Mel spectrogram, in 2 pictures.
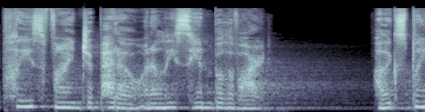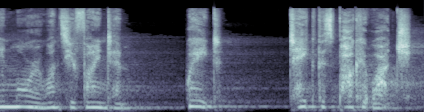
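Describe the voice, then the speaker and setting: A woman plays a mysterious young female guide from a video game, gentle and sorrowful. Her voice is soft and breathy, slightly low, and very slow and earnest. It hangs in long reverb. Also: steady tone, lightly acted. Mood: gentle urgency. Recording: long reverb, faint music behind.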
